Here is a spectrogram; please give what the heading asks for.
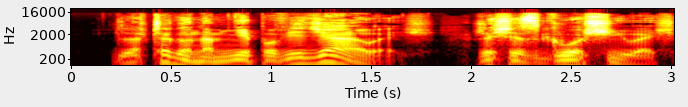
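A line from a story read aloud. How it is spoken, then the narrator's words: Roaring, half offended, half delighted. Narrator (Polish): ryknął Fred, trochę obrażony, a trochę zachwycony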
